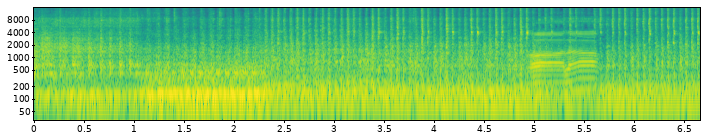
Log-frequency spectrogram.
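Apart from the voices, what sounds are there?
cold start of an International 644 tractor engine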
